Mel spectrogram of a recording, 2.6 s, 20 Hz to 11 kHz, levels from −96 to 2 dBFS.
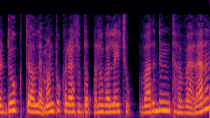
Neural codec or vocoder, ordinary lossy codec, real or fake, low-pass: codec, 16 kHz, 0.4 kbps, LongCat-Audio-Codec; MP3, 64 kbps; fake; 7.2 kHz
